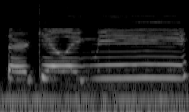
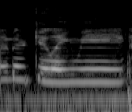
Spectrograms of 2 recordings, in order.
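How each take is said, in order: First: Higher, slower, much softer whimper; tearful, fading. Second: High, slow whimper; tearful. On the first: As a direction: let it die away in tears. Second take, softer. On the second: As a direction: whimper it near tears. First take. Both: Real, not acted.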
